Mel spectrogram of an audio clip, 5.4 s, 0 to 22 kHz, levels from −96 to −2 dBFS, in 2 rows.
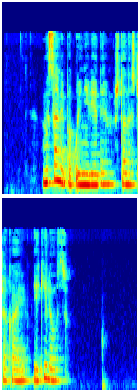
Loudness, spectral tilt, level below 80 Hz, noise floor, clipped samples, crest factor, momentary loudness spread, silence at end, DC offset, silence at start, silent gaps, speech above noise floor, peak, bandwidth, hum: -18 LUFS; -4 dB/octave; -60 dBFS; -73 dBFS; under 0.1%; 20 dB; 11 LU; 0.65 s; under 0.1%; 0.8 s; none; 55 dB; 0 dBFS; 12 kHz; none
